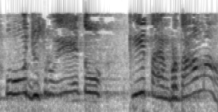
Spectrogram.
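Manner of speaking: high, stretched-out eager answer; imitated enthusiastic comeback. Speaker answering who got a car, high drawn-out enthusiasm. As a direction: draw it out high with mock enthusiasm. Acted salesman answering a sceptical question.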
